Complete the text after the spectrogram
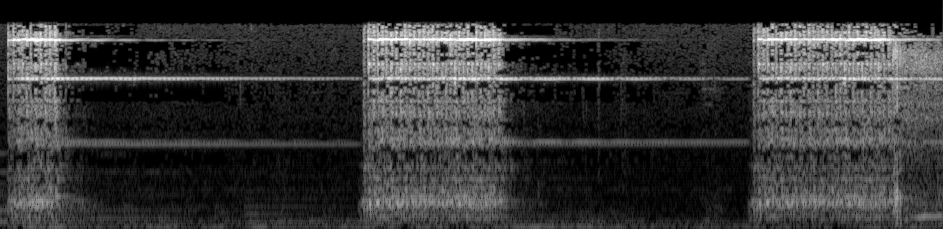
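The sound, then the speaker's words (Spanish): An old-style telephone bell rings, not a mobile ringtone. It comes in three loud bursts of bright metallic ringing separated by quiet pauses of about two seconds, with the first burst cut short at the start. “Es un sonido que no tiene que ver con los teléfonos móviles actuales, un sonido así.”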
